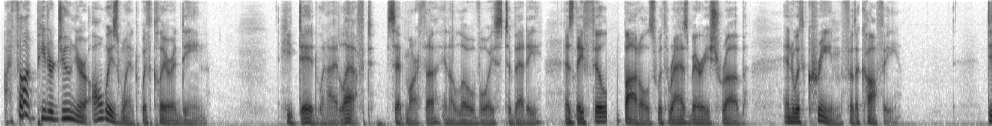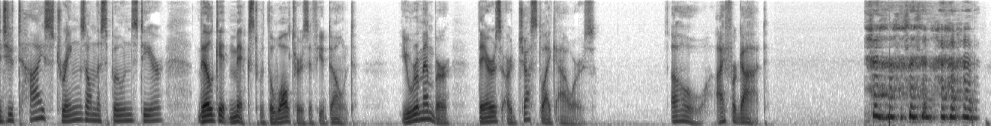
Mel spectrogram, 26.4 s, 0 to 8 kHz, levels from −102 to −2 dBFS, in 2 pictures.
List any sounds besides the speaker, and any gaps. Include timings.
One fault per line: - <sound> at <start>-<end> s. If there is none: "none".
- dropout at 8.1-8.2 s
- laugh at 24.7-26.3 s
